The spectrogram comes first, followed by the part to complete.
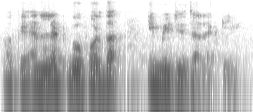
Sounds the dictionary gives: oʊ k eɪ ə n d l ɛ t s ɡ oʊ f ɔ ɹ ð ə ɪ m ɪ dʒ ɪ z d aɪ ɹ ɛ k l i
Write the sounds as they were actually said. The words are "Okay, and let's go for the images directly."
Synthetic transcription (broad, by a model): oʊ k eɪ ə n d l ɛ t ɡ oʊ f ɔ ɹ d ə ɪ m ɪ dʒ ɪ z d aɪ ɹ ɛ k l i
